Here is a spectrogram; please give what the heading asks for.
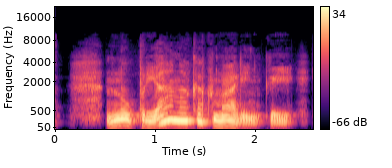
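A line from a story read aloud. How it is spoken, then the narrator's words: Giggling. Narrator (Russian): хихикнула она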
